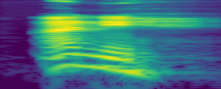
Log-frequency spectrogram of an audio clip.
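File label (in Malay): "aneh", Malay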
